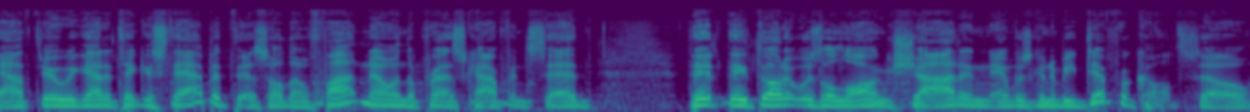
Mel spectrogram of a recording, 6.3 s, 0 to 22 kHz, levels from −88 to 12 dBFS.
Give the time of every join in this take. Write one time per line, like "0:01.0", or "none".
none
